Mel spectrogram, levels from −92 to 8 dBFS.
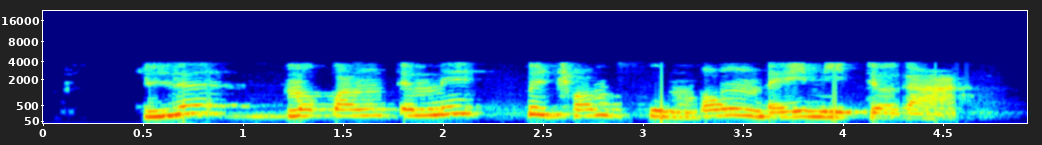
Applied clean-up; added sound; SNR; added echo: none; none; none; none.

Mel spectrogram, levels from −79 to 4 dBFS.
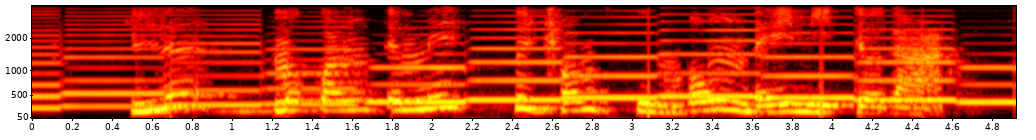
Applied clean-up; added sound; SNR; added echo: none; Wind instrument, woodwind instrument; 2 dB; none.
